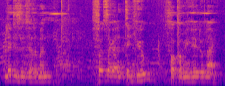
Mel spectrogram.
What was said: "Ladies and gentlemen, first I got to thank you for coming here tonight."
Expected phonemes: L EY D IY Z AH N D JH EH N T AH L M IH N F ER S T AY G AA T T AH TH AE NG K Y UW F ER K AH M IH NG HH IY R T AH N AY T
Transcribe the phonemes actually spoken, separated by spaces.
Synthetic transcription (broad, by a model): L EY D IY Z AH N JH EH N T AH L M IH N F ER S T AY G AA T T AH T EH K Y UW F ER K AH M IH NG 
